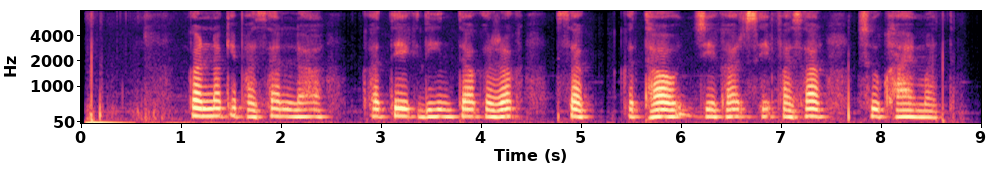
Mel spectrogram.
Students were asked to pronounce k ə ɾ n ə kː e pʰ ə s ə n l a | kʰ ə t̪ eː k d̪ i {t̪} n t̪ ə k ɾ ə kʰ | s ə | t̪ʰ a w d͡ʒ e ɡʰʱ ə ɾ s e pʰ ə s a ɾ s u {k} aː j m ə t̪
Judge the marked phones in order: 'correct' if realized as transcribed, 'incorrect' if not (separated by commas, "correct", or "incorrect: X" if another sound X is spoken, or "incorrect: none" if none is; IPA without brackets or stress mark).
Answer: incorrect: none, incorrect: kʰ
